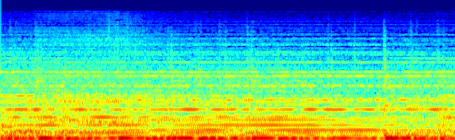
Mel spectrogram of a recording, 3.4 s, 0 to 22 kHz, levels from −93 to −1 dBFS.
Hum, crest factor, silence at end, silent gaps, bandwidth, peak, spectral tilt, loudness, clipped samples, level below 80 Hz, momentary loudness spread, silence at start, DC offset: none; 10 dB; 0 s; none; 7.4 kHz; -2 dBFS; -8 dB/octave; -15 LUFS; under 0.1%; -14 dBFS; 3 LU; 0 s; under 0.1%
